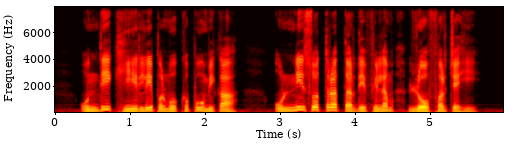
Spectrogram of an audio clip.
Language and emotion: Dogri, neutral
